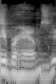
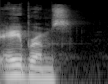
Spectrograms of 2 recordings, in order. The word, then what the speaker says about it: Abrahams: But Jim Abrams, or is it Abrahams? – Yeah, Abrahams. – Abrahams. – Or I think he did pronounce it Abrams.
